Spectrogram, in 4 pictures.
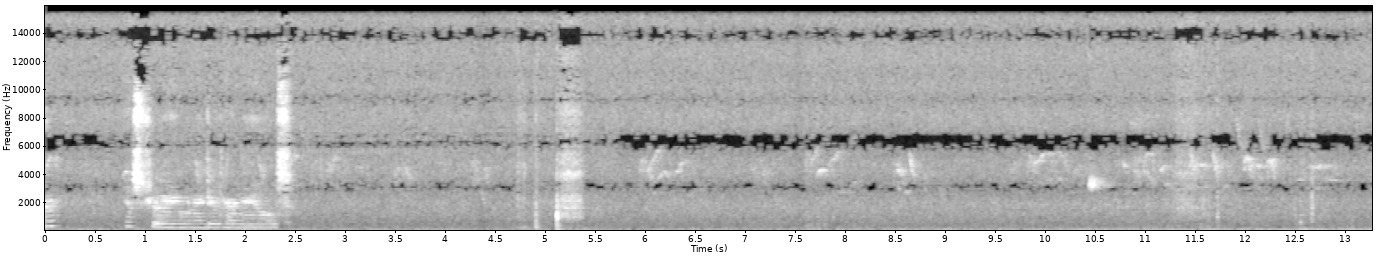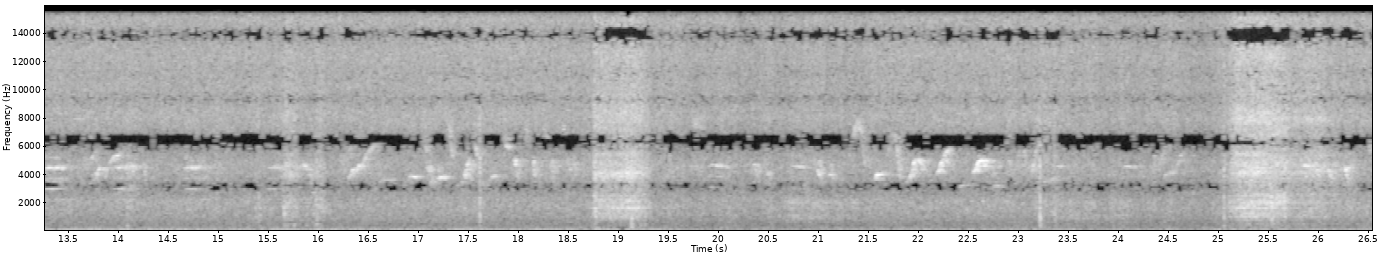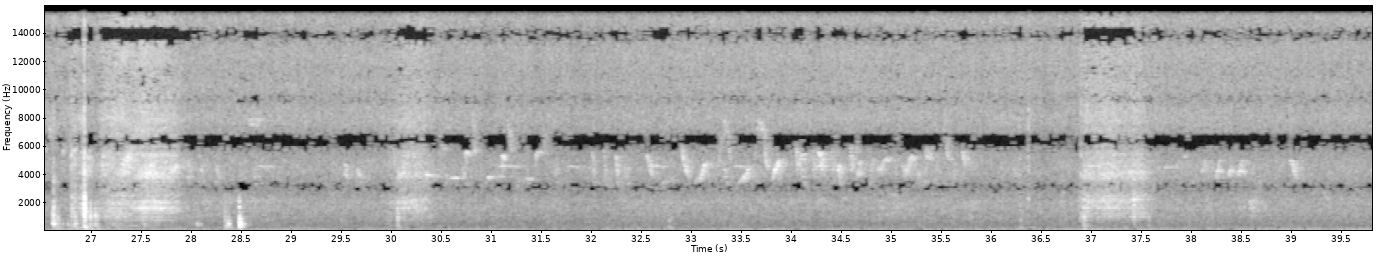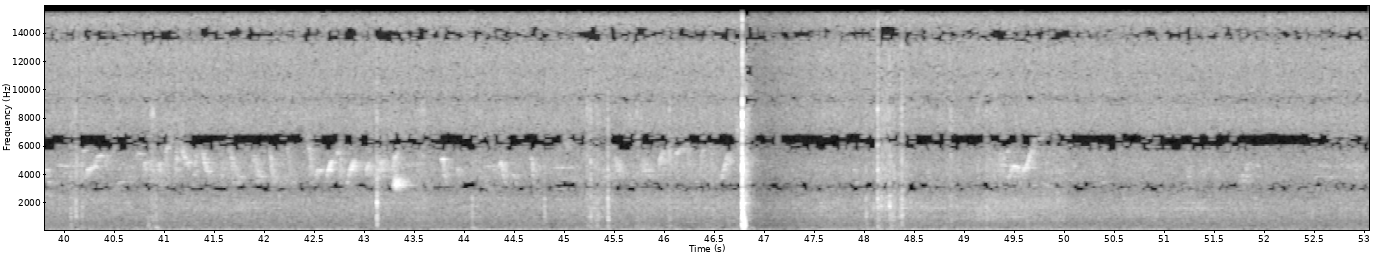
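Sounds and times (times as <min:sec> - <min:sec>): faint taps and knocks: 0:28.0 - 0:28.7.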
